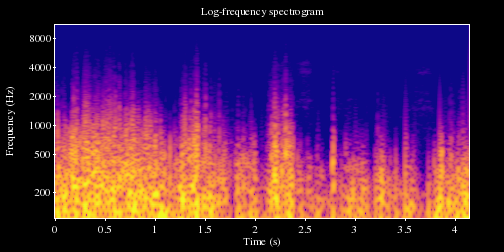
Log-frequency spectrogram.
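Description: Wind buffeting the camera microphone: a loud, uneven rumble with hiss that dips briefly about two seconds in.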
